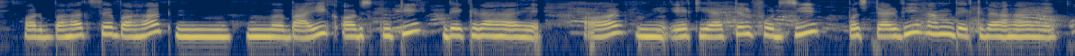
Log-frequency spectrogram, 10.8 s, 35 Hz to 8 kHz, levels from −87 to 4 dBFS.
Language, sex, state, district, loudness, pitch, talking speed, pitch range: Hindi, female, Uttar Pradesh, Hamirpur, -19 LUFS, 240 Hz, 120 wpm, 230-280 Hz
